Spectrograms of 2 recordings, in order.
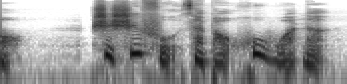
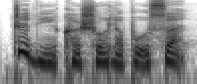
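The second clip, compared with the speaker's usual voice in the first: ordinary talk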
